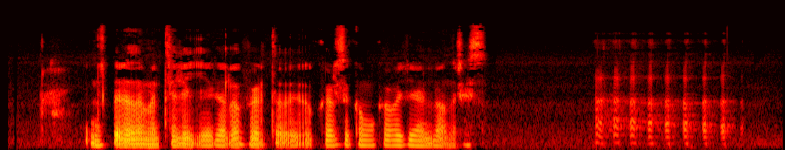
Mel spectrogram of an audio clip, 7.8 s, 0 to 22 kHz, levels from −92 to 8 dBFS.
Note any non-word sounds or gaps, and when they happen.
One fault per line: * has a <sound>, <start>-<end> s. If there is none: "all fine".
* has a laugh, 5.9-7.5 s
